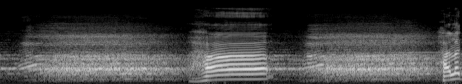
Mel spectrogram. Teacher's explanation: حلق کے آخر والے حصے سے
